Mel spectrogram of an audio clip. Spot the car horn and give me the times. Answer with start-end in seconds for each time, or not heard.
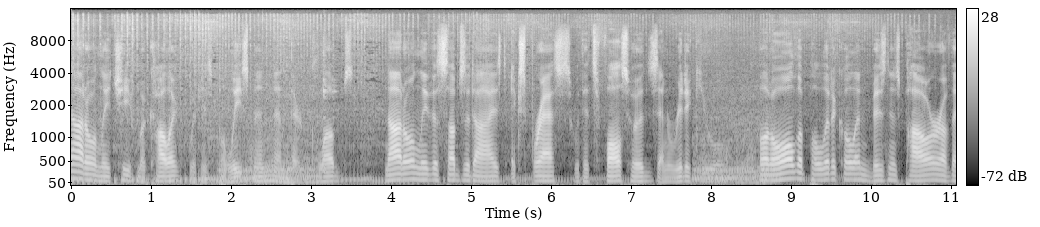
1.8-3.4, 7.8-8.9.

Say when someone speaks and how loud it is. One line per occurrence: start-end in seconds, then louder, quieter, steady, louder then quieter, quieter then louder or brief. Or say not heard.
0.0-11.0 steady.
